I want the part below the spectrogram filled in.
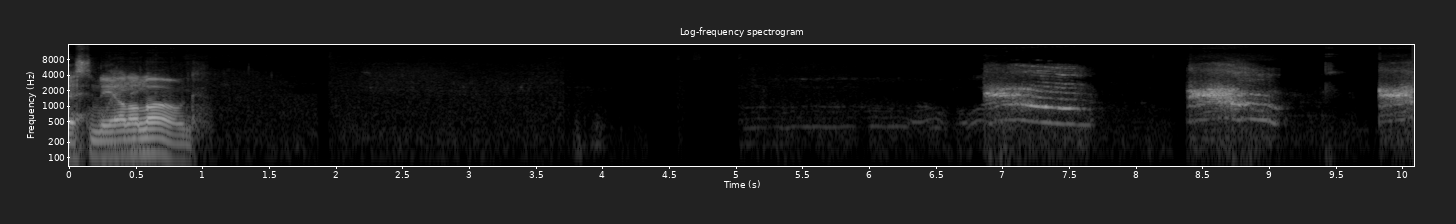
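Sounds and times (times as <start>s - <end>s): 
speech: 0.0s - 1.1s
cat meowing loudly: 6.9s - 7.7s, 8.4s - 9.1s, 9.8s - 10.0s.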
